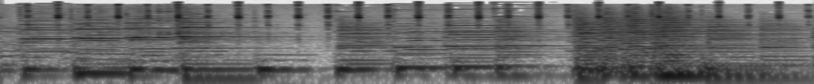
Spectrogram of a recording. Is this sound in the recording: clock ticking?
yes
